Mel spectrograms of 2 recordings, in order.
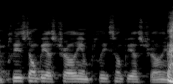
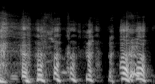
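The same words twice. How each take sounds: First: Soft, hushed mock plea; pleading murmur. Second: Mock desperate plea. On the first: Podcast guest retelling hearing a new band, hushed plea. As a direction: mutter a small hoping prayer under the breath. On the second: Guest retelling his dread about Australian bands, rising mock wail. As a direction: let it climb into a hammed-up cry. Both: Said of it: "And I caught myself going".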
